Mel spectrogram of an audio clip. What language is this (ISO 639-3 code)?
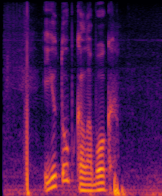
rus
